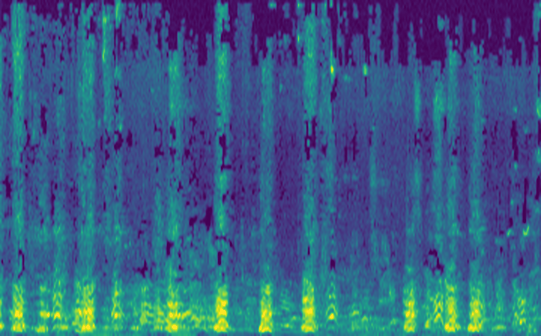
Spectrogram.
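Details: Alaskan Huskies kept for sled pulling at Snowhook Adventures, Willow, Alaska, barking in a quick run of about twenty sharp, rising yaps over seven seconds, several dogs overlapping.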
